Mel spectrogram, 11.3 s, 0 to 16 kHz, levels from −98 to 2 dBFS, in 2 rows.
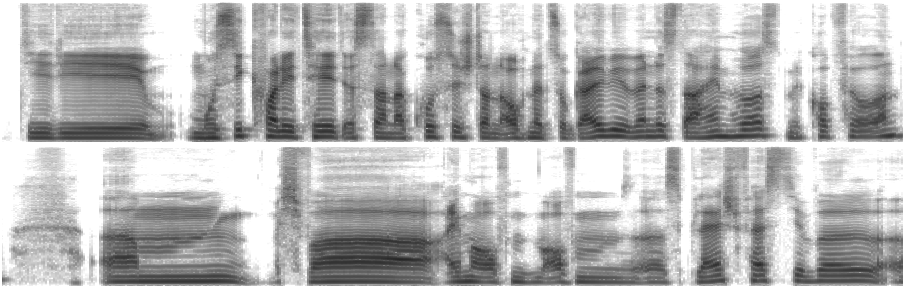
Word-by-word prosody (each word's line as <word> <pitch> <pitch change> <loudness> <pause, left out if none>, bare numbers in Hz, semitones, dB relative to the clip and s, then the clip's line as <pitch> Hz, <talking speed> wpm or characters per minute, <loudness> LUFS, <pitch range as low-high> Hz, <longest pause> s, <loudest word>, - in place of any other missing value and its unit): die 125 -1 -2
die 120 -1 +2 0.2
Musikqualität 145 +3 +2
ist 120 +2 -1
dann 120 -2 0
akustisch 135 +2 -2
dann 125 -2 -1
auch 120 - 0
nicht 120 -1 -3
so 120 - -5
geil, 120 +7 +4
wie 150 -4 +1
wenn 145 +1 -1
du's 155 -1 -4
daheim 145 +4 0
hörst 170 +2 -2
mit 130 0 -12
Kopfhörern. 85 - -5 0.6
Ähm, 130 0 -1
ich 120 0 -6
war 125 -1 +5
einmal 120 0 0
aufm 115 0 -6
aufm, 115 0 -6
äh, 110 0 -9
Splash 125 +7 -3
Festival, 140 -1 -2
125 Hz, 145 wpm, -22 LUFS, 120-140 Hz, 0.6 s, war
